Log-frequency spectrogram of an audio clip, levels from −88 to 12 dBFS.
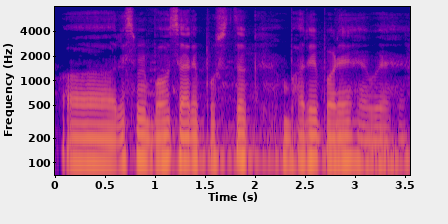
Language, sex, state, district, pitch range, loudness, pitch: Hindi, male, Chhattisgarh, Bilaspur, 100-105 Hz, -28 LUFS, 105 Hz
